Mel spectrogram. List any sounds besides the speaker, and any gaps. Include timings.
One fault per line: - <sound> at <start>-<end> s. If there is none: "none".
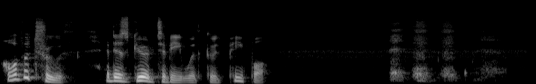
- sniff at 3.9-5.1 s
